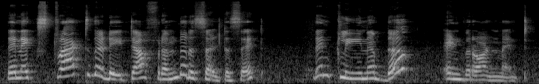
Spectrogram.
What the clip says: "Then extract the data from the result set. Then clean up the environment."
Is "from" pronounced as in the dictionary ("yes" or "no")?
yes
